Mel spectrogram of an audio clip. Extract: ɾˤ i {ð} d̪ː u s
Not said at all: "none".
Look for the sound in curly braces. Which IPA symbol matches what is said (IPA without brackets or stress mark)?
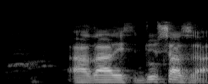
θ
